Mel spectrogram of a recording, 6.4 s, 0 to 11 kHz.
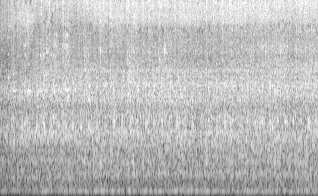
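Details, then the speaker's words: Plymouth Duster race car with new engine, first start on Optima battery: steady even idle about 800 rpm, 18 degrees initial timing, no knocks or misses, smoke and valve cover oil leak noted; normal idle. "All right, crank it. Running pretty good."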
